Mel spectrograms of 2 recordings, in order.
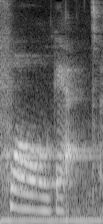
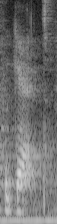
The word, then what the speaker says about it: forget: Rất là nhiều bạn đọc từ này là forget. No, it's not correct. For nhé, và get, nhấn âm tiết số 2, forget.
